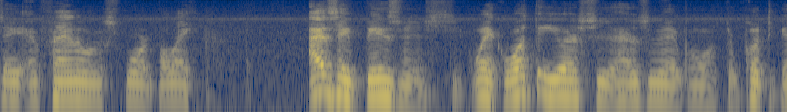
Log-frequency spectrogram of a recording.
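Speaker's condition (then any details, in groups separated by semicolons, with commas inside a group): Cerebral palsy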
